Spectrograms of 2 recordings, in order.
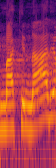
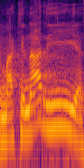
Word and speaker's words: maquinaria: Maquinária ou maquinaria? É maquinaria, se separa o I do A aqui, ó.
